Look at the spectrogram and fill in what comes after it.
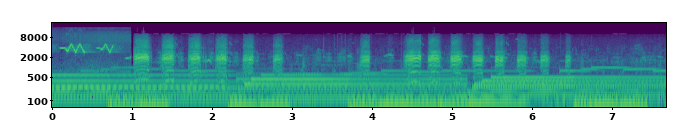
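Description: Mallard ducks quacking over and over in quick runs of several calls a second, starting about a second in, over steady background music.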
